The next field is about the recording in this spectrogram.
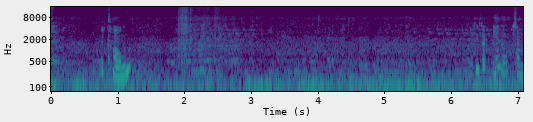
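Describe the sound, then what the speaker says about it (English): A low, steady drone of bees buzzing close up, continuous throughout, with a few brief higher sounds breaking in. "Alright, see bees in the comb."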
